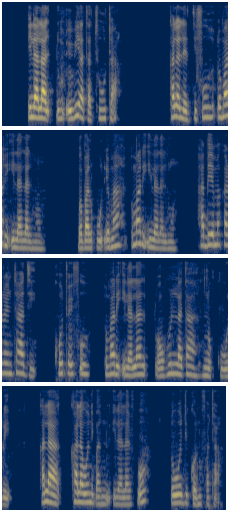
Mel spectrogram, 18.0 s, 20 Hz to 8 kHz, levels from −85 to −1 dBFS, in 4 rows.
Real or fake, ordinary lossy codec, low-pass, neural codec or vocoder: real; Opus, 64 kbps; 7.2 kHz; none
